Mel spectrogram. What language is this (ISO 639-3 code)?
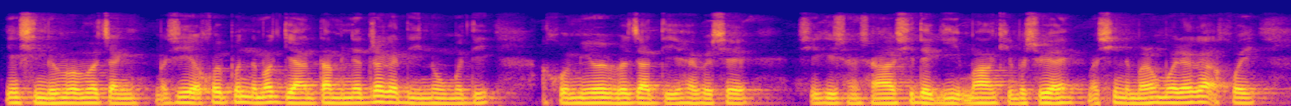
mni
